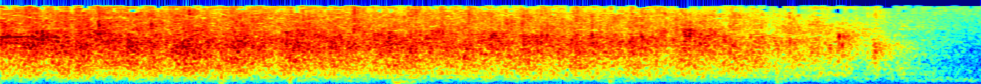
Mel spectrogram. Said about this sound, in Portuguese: Então uma salva de palmas para os nossos uplines.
